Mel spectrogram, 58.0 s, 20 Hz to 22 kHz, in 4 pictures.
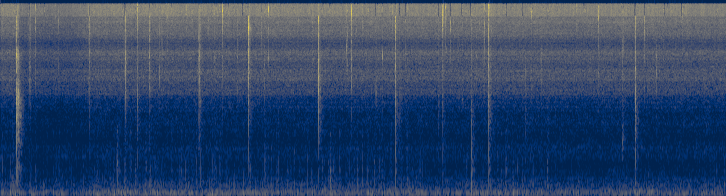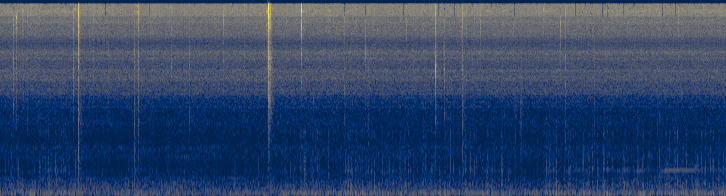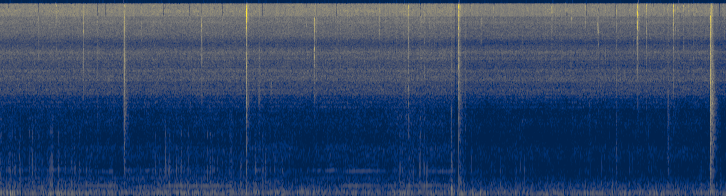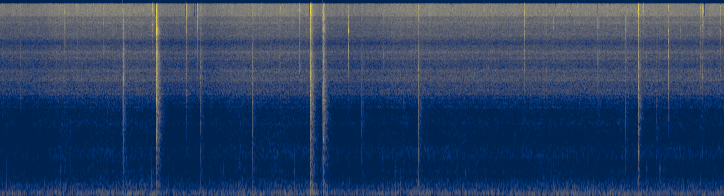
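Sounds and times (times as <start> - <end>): fire rumbling and hissing: 0.0 - 58.0
logs crackling and popping: 0.1 - 13.7, 14.4 - 44.0, 44.7 - 52.2, 54.0 - 58.0.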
